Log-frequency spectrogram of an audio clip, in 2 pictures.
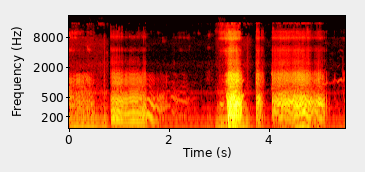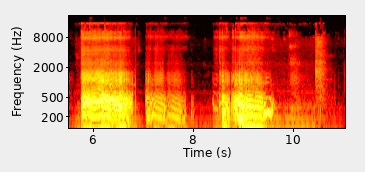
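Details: A sleeping 17-year-old Toy Poodle snoring with a quirky rhythm: rough, buzzy, wheezing breaths in irregular bursts about every two to three seconds, some with a whistling edge, over a steady low hum.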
